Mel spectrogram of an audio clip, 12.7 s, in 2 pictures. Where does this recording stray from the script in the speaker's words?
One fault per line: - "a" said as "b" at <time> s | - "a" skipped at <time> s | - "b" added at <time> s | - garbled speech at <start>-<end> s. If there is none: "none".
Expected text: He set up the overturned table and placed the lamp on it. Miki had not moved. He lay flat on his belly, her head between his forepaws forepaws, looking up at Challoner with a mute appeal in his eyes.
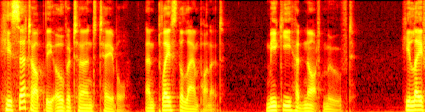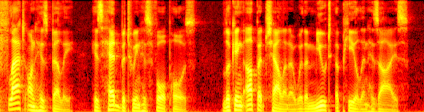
- "her" said as "his" at 7.7 s
- "forepaws" skipped at 9.3 s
